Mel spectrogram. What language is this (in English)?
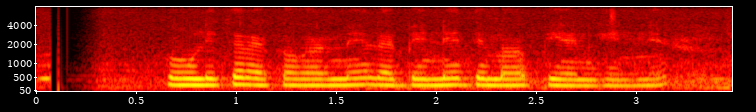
Sinhala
